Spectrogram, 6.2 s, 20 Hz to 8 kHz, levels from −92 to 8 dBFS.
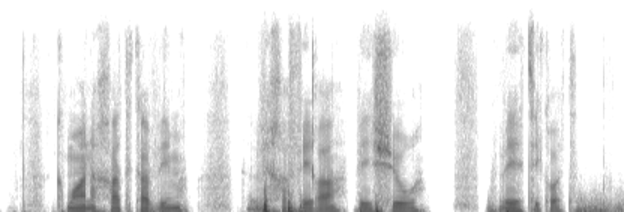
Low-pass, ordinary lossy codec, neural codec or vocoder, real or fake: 7.2 kHz; Opus, 24 kbps; none; real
